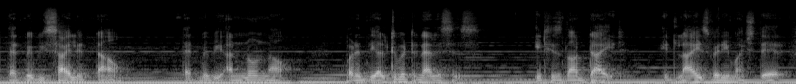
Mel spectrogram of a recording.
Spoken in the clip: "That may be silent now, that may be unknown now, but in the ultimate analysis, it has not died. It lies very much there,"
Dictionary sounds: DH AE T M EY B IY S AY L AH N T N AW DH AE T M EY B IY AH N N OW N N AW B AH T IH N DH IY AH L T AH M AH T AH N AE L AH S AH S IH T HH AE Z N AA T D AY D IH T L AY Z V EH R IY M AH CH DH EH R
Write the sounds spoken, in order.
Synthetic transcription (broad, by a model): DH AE T M EY B IY S AY L AH N T N AW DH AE T M EY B IY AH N N OW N N AW B AH T IH N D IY AH L T AH M AH T AH N AE L AH S AH S IH T HH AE Z N AA T D AY D IH T L AY Z V EH R IY M AH CH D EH R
